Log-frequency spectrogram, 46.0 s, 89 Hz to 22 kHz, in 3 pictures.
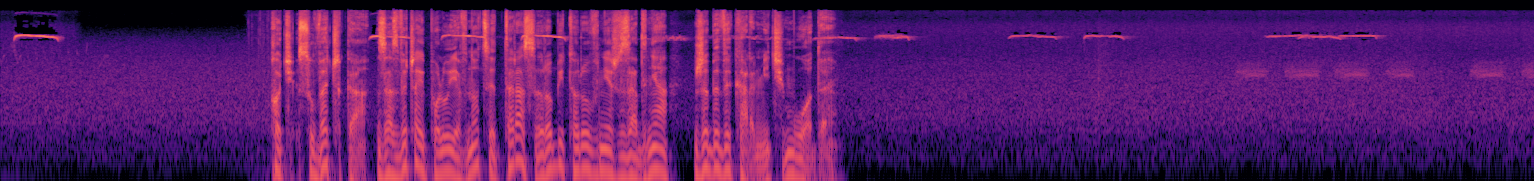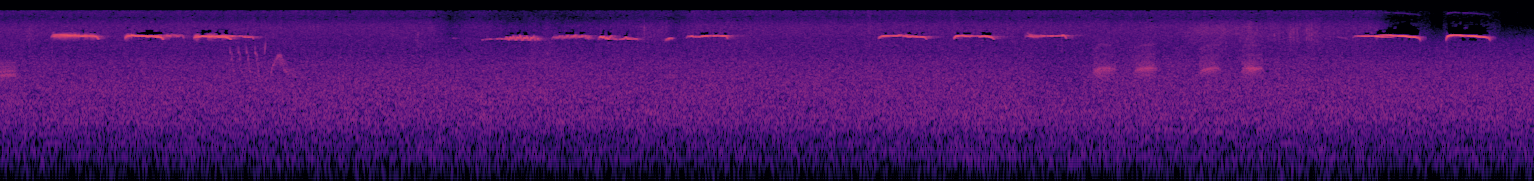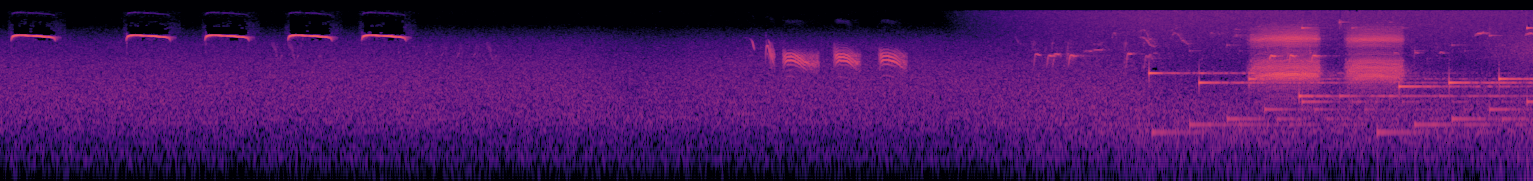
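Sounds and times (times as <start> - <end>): faint forest hiss: 0.0 - 46.0
owl chicks high-pitched calls: 43.0 - 44.8.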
